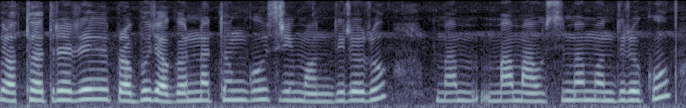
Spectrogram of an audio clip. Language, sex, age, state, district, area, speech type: Odia, female, 18-30, Odisha, Kendujhar, urban, spontaneous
